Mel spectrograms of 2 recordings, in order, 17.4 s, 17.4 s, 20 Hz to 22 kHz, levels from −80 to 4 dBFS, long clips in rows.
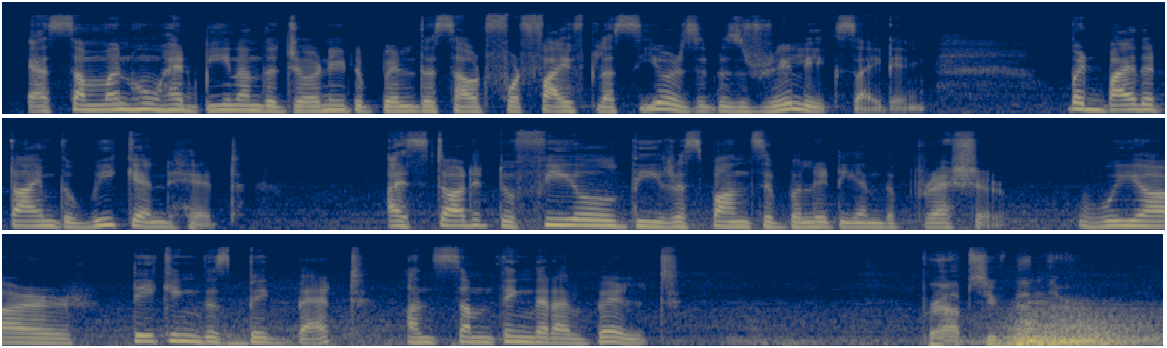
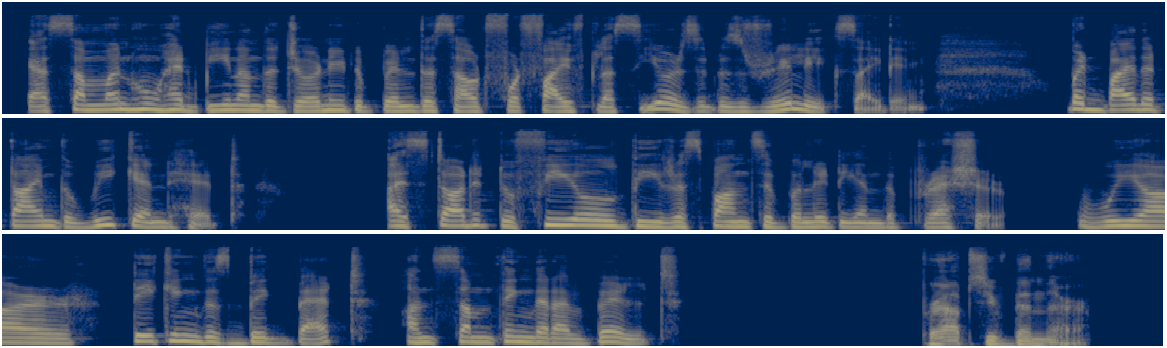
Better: second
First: rain or running water; very loud; throughout; 3 dB above the speech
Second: none

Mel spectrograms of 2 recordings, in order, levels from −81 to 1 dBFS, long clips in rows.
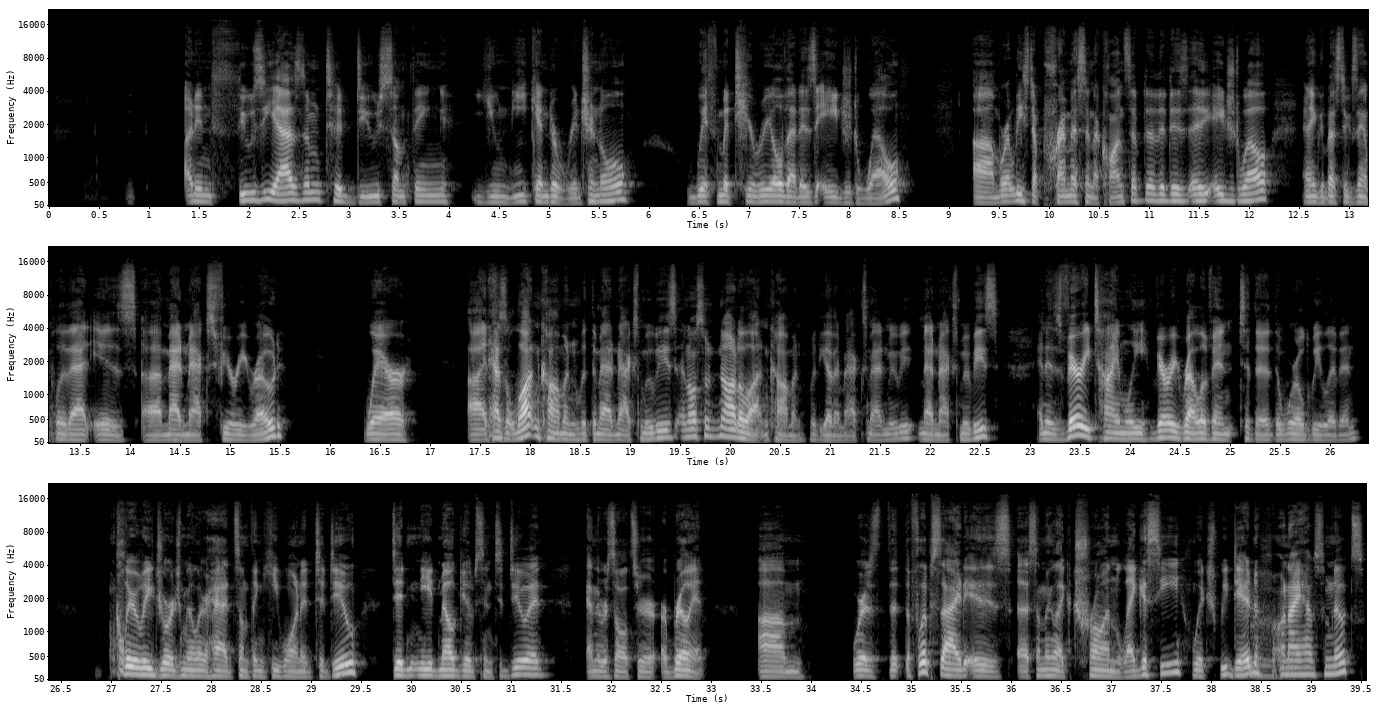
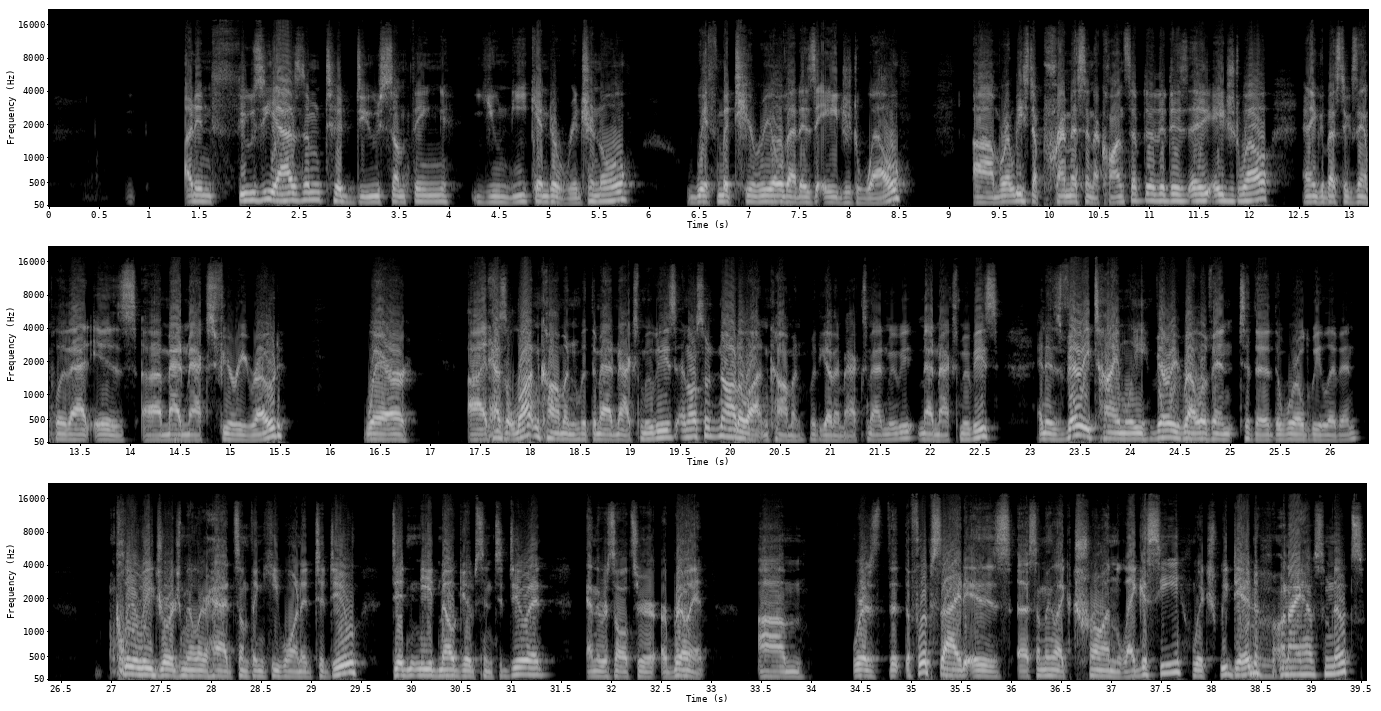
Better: first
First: none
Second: distortion; heavy; 8% of the sound clipped

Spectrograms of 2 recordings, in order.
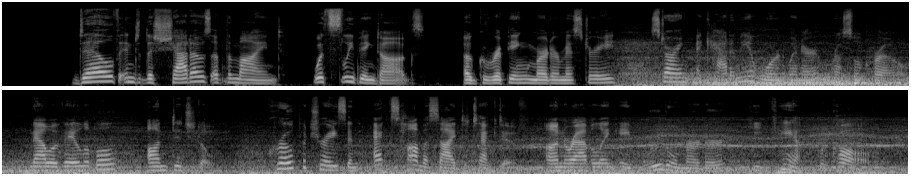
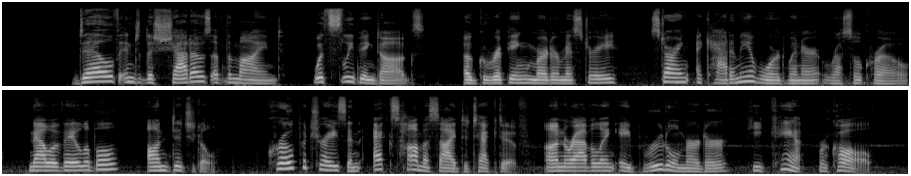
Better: second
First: wind in the background; loud; from 6 s on; 1 dB below the speech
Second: wind in the background; faint; from 6 s on; 30 dB below the speech

